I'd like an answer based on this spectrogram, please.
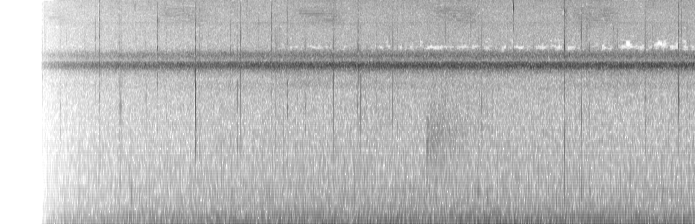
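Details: Bell crickets singing at a campsite beside a campfire: a steady, high, ringing trill that starts after a moment of silence and holds without a break, with soft crackles and pops from the burning fire underneath.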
